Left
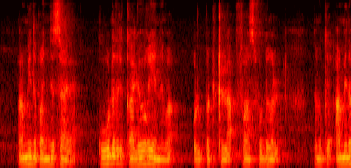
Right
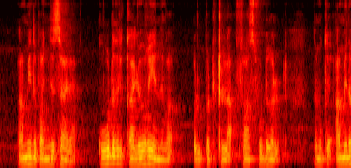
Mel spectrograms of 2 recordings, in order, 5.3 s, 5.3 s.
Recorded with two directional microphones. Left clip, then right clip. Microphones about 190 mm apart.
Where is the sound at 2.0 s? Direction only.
50° left (ahead or behind).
